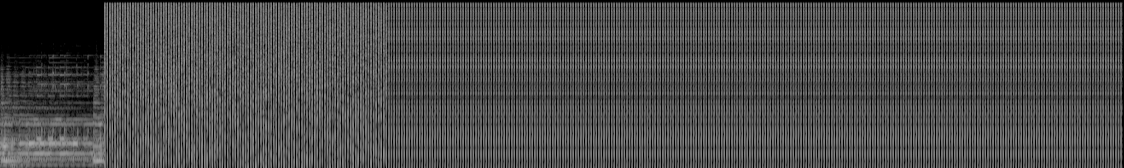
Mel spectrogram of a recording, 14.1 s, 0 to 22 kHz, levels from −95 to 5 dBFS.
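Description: From 1.31 s to the end, a compressed stream was played as audio: an AC-3 bitstream was passed on undecoded and treated as ordinary samples. Each data frame becomes a 5.33 ms noise burst then padding, 31.25 times a second, replacing the sound with chattering static.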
